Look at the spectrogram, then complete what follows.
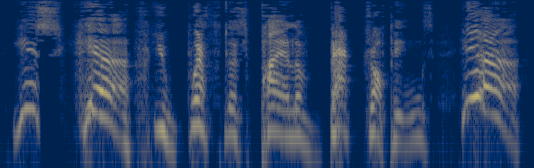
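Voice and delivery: very high, loud shriek. A narrator's reading. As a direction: scream it at him. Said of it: "shrieked Missus Figg".

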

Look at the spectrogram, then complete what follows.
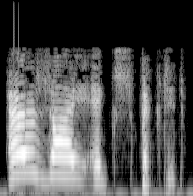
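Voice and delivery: loud high gloating; Aunt Marge, smug. A narrator's reading. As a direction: savour the insult.

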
